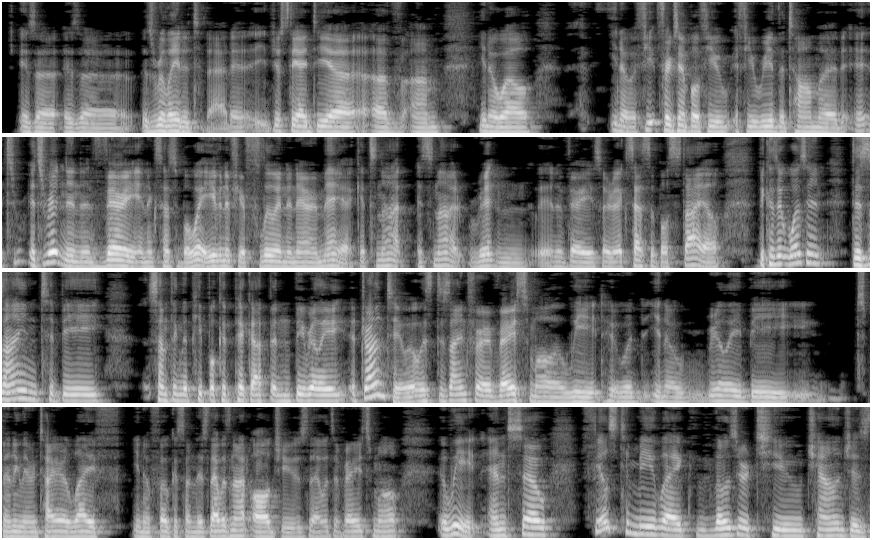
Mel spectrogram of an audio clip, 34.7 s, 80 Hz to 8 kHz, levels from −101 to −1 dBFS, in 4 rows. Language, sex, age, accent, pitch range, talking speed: English, male, 30-49, American, 110-135 Hz, 200 wpm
